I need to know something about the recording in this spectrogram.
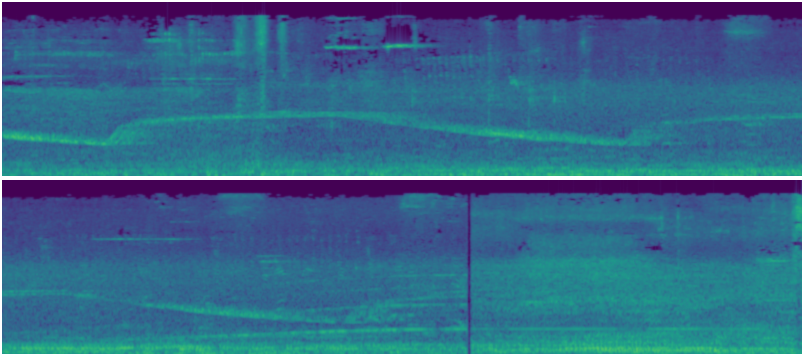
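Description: A siren wailing in slow cycles: the pitch jumps up quickly and then slides slowly down, about once every five seconds, with a lower rising tone joining near the end. Street traffic rumbles underneath.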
